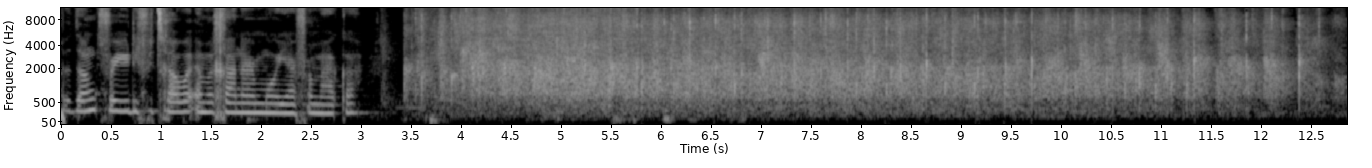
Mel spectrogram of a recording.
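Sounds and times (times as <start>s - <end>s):
speech: 0.1s - 3.8s
large crowd applauding after a speech: 3.2s - 12.8s.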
